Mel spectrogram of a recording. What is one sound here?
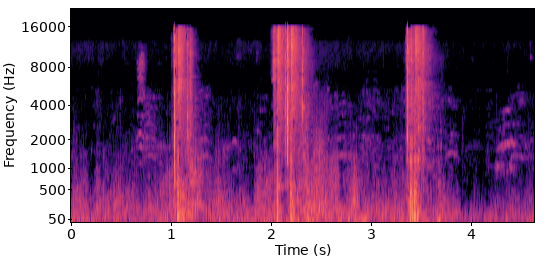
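Shotguns fire several loud shots in quick succession.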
